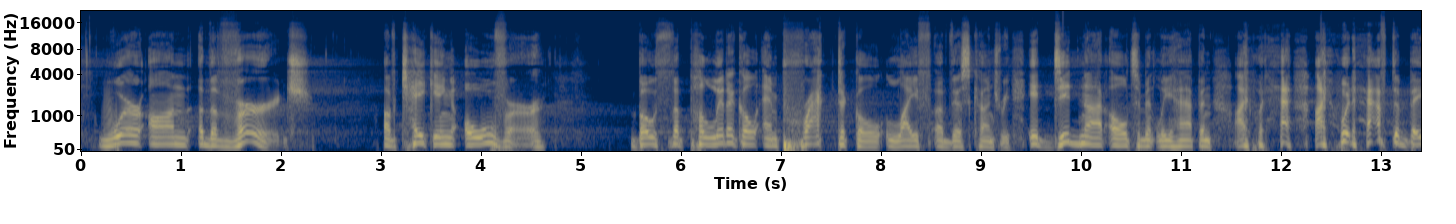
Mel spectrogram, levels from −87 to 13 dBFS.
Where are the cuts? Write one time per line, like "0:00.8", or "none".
none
